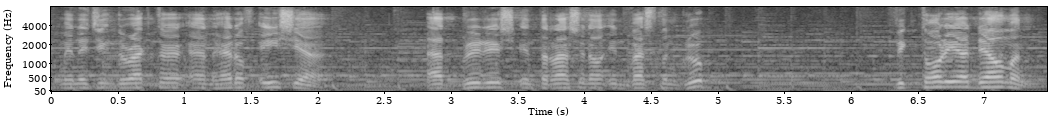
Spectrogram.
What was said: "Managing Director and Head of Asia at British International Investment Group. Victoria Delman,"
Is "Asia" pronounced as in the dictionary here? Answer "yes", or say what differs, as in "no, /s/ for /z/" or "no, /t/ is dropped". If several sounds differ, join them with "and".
no, /ʃ/ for /ʒ/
